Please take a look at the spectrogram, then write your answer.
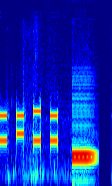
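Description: Telephone keypad tones: four short, evenly spaced dialing beeps, then a longer steady tone lasting about half a second, loud and clear with no talking.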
